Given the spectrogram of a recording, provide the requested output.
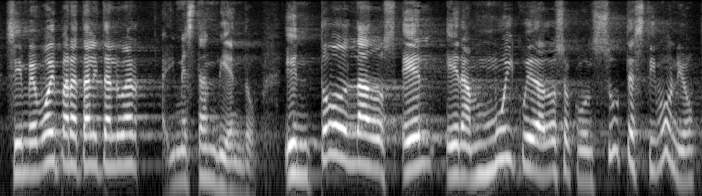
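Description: A man's voice: high voice, big-room sound. A man preaching a sermon as pastor, in a chatty manner that keeps asking the congregation questions. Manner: conversational, asks the congregation questions. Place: church sanctuary.

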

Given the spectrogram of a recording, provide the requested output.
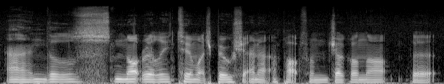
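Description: A young man with a broad Scottish accent gives casual, hesitant gameplay commentary, trying to speak clearly, on a hissy home recording. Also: fairly low pitch, little pitch movement, moderate pace, darkish tone, no echo. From Scotland. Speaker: gaming commentator. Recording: hissy home mic with faint noise. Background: game gunfire.

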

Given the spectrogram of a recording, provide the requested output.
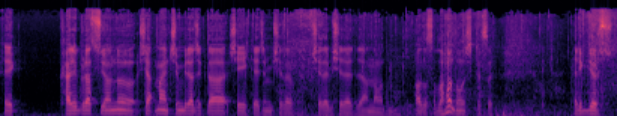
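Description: A man's voice: on the low side, flat delivery, quick pace, darkish tone, slight background noise. A man giving casual, joking let's-play commentary, chatting and teasing the game characters as he plays. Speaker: gameplay commentator.

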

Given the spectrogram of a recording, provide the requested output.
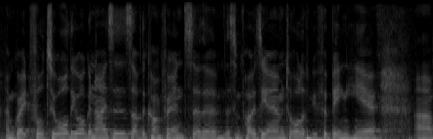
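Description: A woman's voice: fairly low pitch, slight background noise. A woman in her forties with an Australian accent, speaking as a panelist at a podium microphone in a lecture hall, thoughtful with frequent fillers and restarts. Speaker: panelist, law professor. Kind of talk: conference talk. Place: law school lecture hall. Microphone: podium microphone on stand.

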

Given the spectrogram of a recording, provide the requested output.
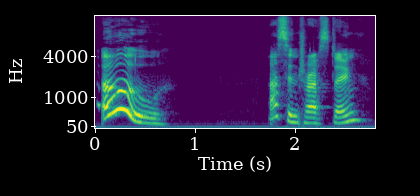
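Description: The streamer's mid-range voice swoops wildly in pitch at a slow pace. She's a young woman playing a game from home, casually chatting and reading out viewer comments through a desk microphone.

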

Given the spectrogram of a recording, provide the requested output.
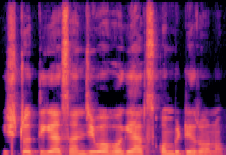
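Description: A woman's voice: on the high side, fairly even intonation, rapid-fire, dark tone, close to an everyday voice. A woman reading the lines of a scornful young man from a TV serial in a plain recap voice. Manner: read out plainly in a retelling.

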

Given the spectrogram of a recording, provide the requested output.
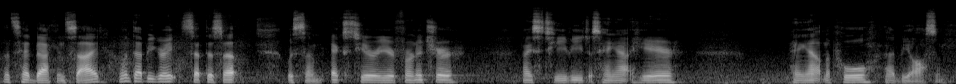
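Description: Walking through a home inside and out, a realtor narrates in an easygoing, chatty way, using plenty of fillers. His voice is deep and low, his pace moderate, and faint hiss can be heard behind him.

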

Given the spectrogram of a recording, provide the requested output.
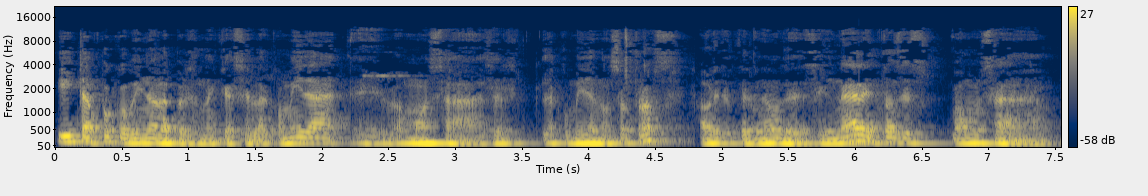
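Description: Mellow guy co-hosting a family vlog, roomy echo, bit of hiss. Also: medium pitch, brisk, hardly any pauses. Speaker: co-host. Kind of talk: casual vlog greeting. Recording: echoey room with faint noise.

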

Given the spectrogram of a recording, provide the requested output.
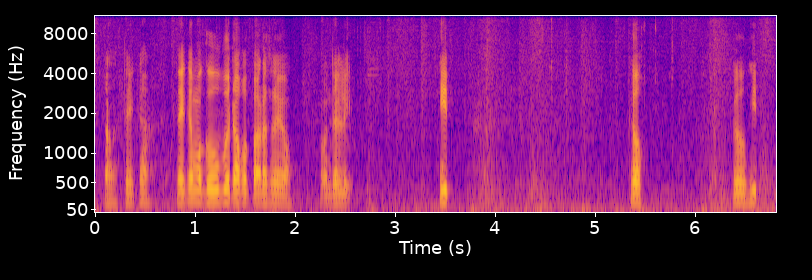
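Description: A Filipino man streams a game and trash-talks the other players in a teasing way. His voice sits a little high and comes across smooth and clear. He talks slowly, and faint music plays underneath. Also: fairly even intonation. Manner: playful trash talk, mixing Tagalog and English. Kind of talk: live gameplay commentary.

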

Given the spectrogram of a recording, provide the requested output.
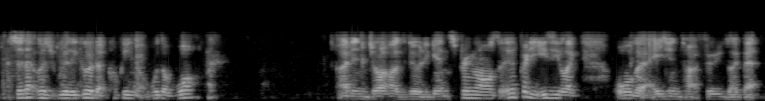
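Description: On a muffled recording, a lowish, husky male voice with an Australian accent addresses viewers in a loose vlog chat. He drifts from point to point, runs himself down, and keeps voicing imagined quotes.

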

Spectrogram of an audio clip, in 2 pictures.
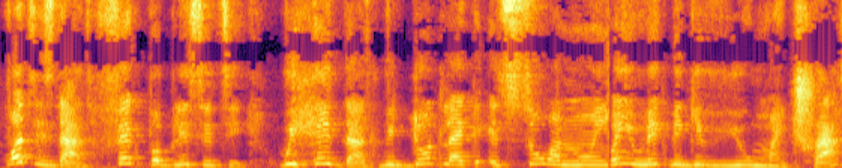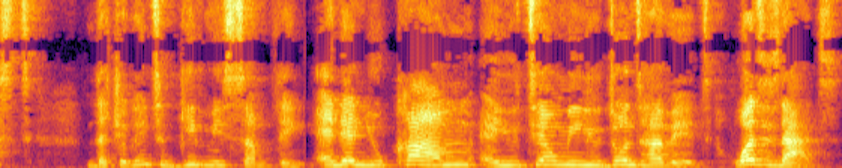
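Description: A young woman vlogs in a high, husky voice at normal speed, ranting with emphatic exasperation and repeating her points for effect. The recording quality is low.

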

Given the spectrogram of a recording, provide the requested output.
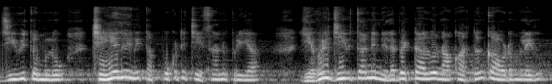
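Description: A woman voicing a troubled young husband who speaks gently and coaxingly. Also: a little high, a little fast, lightly acted. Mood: gentle. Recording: long reverb.

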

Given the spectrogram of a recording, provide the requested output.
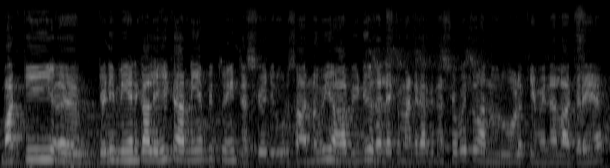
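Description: A man's voice: sits high, fairly even intonation, quick pace, sharp tone. A man, an actor in a vlog series, earnestly explaining roles to viewers. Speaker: vlogger and actor. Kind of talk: casual chat.

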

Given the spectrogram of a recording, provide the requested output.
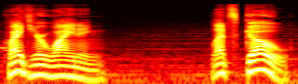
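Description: A man plays a rough pirate grunt for a game, pitched down and blunt, eager for trouble. The bright, lively voice pushes every line forward. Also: takes it slowly, faint music behind, full character voice. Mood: rowdy. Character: rowdy, brutish male pirate grunt.

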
